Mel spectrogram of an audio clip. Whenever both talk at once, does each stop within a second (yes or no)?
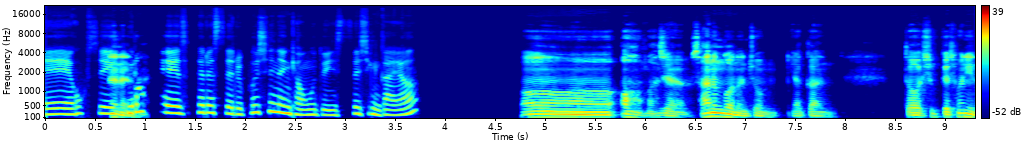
yes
